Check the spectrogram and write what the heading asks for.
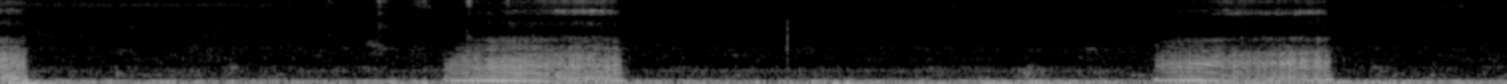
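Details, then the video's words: A tired Boston Terrier puppy snores, giving raspy, buzzing breaths about every three and a half seconds. "Boston Terrier baby snores/ Puppy snoring"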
